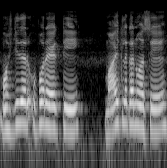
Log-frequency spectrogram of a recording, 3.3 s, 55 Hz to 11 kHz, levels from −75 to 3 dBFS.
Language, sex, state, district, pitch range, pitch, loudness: Bengali, male, Assam, Hailakandi, 185-215 Hz, 195 Hz, -14 LUFS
